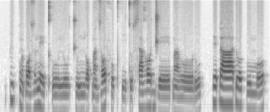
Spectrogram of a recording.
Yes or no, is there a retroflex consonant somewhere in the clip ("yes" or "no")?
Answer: no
